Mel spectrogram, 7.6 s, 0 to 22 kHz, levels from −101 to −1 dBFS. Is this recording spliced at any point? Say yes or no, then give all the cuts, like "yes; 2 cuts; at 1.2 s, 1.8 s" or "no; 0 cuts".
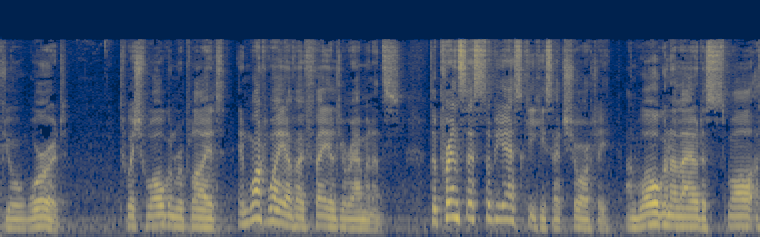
yes; 2 cuts; at 2.3 s, 6.2 s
